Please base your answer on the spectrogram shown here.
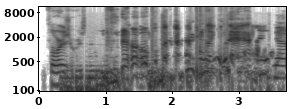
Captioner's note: laughing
